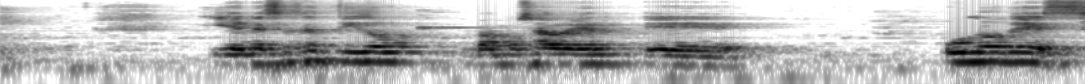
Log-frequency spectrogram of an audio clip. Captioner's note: speaks in Spanish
